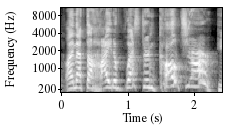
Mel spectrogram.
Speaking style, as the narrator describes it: He shrieked

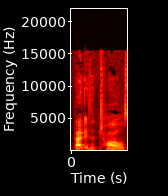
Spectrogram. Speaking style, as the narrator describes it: Meg cried

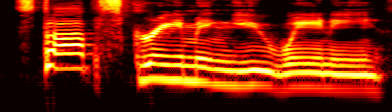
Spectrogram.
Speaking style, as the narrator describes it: said Cal

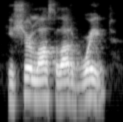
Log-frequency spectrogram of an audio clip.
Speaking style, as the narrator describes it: Derry said

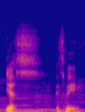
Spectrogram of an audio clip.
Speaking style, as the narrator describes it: he said softly

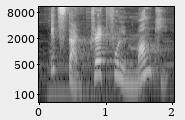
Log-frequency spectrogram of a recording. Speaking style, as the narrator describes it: cried Aunt Ruby

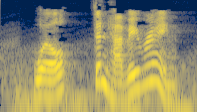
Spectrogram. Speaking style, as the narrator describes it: said he, still chuckling

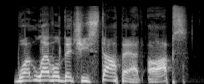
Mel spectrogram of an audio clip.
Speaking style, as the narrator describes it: Hill barked

